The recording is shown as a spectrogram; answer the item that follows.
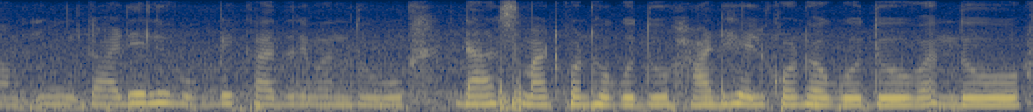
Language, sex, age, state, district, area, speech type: Kannada, female, 18-30, Karnataka, Udupi, rural, spontaneous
